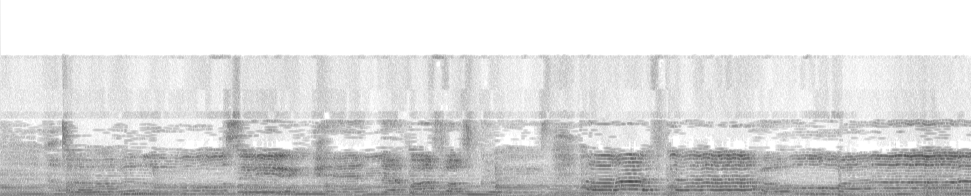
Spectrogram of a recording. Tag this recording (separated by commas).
Female singing, Music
